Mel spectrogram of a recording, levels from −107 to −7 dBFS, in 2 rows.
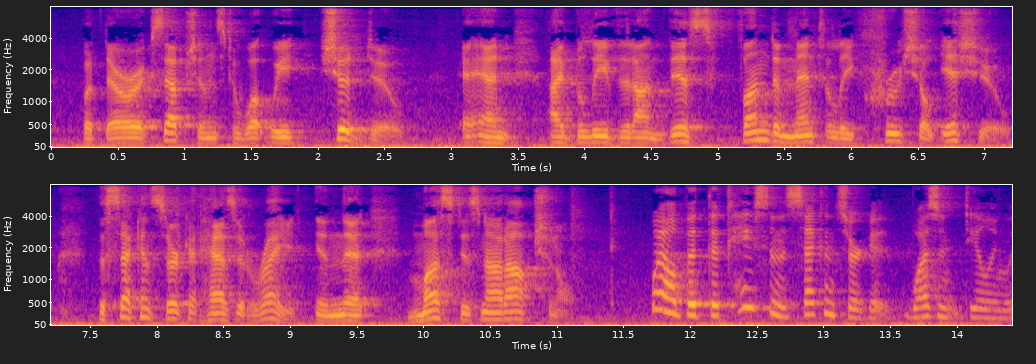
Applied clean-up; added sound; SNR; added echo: none; none; none; none.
